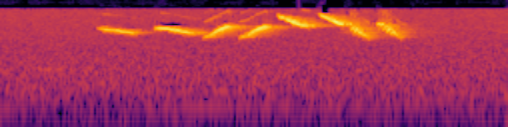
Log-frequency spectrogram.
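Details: Papa-capim (Yellow-bellied seedeater) in Siu Siu Professor song: a pair of level whistles, then a cascade of loud rising and falling slurred notes, highest near the close, against faint steady hiss.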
